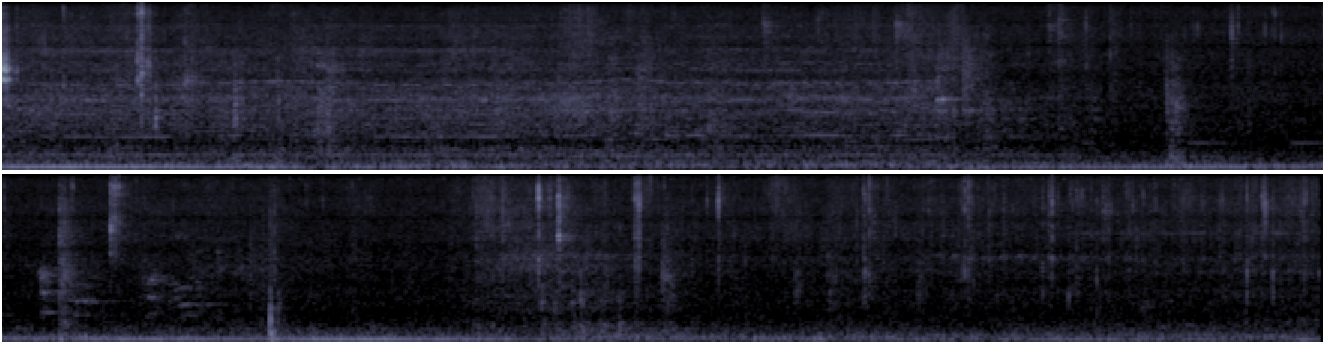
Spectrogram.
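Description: Garage door opener running as the sectional garage door rises, a faint steady hum that stops about eight seconds in; then the Tesla Model S rolls out slowly on electric power, barely audible, with a few light clicks. A steady low rumble underlies it all.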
